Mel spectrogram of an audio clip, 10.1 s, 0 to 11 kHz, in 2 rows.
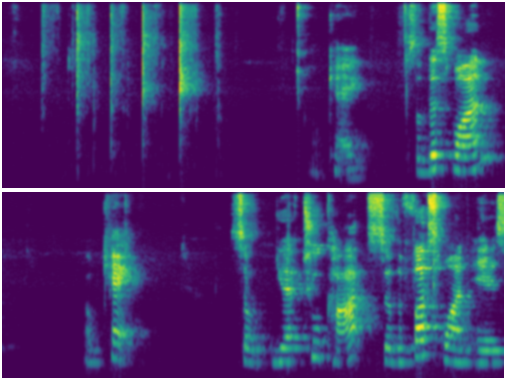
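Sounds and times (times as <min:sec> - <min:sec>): cards snapping: 0:00.4 - 0:02.3.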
